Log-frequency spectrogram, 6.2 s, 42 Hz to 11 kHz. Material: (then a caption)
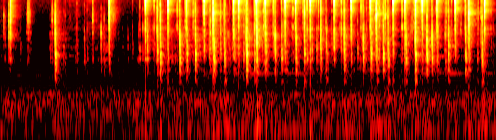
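Plastic. Both hands type with fingertips and nails on a pink backlit mechanical keyboard with plastic keycaps. About 37 sharp, bright, dry clicks are heard, sparse and scattered at first and then a fast, steady run of typing from about 1.8 seconds on.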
